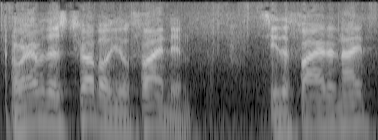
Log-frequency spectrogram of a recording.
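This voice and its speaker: A man's voice: medium pitch, fast talker, sharp tone. An actor playing a gossipy, superstitious, suspicious local man in a radio drama, speaking bluntly and knowingly in short phrases. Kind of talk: 1950s radio drama acting. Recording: muffled, hissy 1950s radio recording.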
